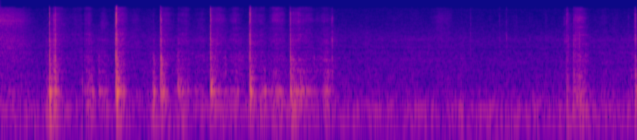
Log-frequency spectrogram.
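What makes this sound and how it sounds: A black feather quill nib scratches across a thin, cream parchment-style paper sheet lying flat while writing. A quick series of crisp, bright scratchy strokes comes in the first two and a half seconds, then a quiet pause and a few more strokes near the end.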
